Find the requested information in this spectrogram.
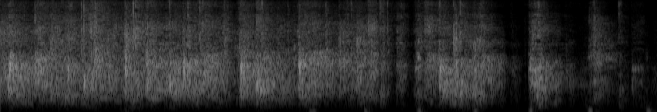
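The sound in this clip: Applause welcoming a speaker at Henrico Jail West: a busy patter of clapping with sharper single claps popping out, thinning and breaking up toward the end.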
